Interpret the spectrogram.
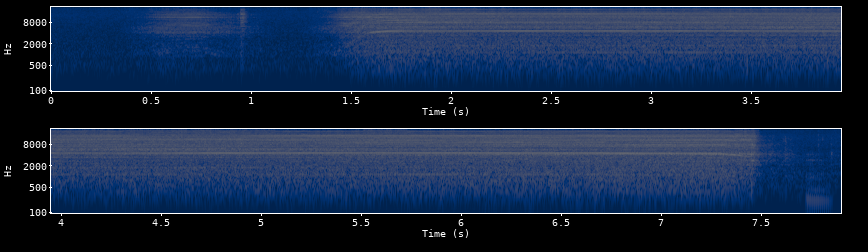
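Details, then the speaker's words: Surgical power drill driving a simple wire perpendicular to the axis of the distal tibia, building an Ilizarov frame for an angular tibial shaft malunion deformity: steady high-pitched whine lasting about six seconds. "and this way I put simple wire perpendicular to the axis to the digital tibia is this"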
